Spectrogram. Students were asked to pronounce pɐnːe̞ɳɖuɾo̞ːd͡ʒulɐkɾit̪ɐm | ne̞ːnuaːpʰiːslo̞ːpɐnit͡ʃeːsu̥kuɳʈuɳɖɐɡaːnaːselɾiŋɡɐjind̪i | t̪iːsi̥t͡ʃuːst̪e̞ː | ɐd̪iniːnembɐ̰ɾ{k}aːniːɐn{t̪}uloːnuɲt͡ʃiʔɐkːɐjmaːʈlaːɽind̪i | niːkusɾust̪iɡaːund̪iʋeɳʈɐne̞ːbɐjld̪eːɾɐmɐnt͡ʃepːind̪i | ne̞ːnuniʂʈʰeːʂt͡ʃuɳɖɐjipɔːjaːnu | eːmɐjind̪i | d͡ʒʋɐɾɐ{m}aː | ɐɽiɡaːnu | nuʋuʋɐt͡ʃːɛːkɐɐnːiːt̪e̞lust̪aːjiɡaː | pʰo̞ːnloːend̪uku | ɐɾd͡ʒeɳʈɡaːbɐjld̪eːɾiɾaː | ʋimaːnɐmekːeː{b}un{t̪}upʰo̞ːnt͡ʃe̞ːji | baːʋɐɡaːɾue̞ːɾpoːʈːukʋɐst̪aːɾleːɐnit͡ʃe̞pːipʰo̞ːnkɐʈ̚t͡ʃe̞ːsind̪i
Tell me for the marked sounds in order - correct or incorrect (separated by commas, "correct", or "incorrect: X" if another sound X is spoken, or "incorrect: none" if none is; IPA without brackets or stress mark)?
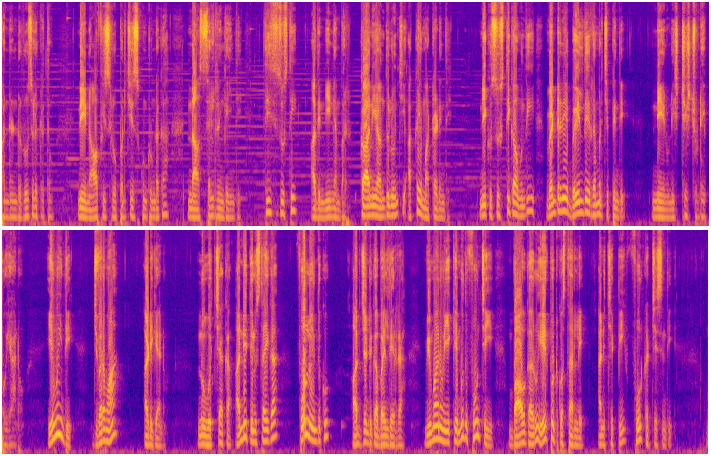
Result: correct, incorrect: d̪, correct, incorrect: m, incorrect: d̪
